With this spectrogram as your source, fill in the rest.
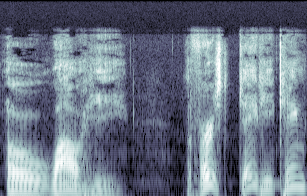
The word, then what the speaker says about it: Oahu: I named him after this island, Oahu, pronounced O Wahhei.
